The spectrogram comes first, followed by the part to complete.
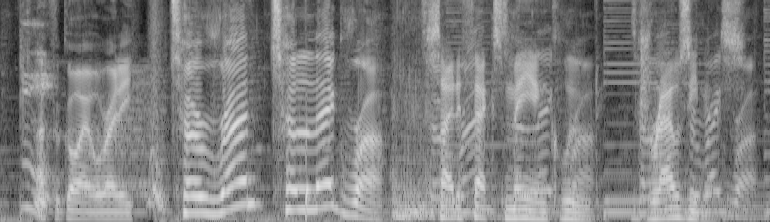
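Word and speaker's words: Tarantallegra: Tarantalegra. Oh, yes! He's actually dancing. It worked. This is incredible. Oh, they don't dance for very long. Tarantalerug. I forgot it already. Tarantalegra.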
